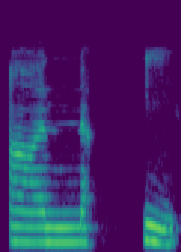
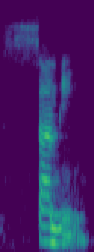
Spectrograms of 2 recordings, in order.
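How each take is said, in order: First: "Sunny" stretched out sound by sound; tapped-out sounds. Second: Said in the usual way. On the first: Shown as a demonstration. Teacher tapping out a word for the learner, "Sunny" in separate sounds. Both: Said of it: "Let's tap it out".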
